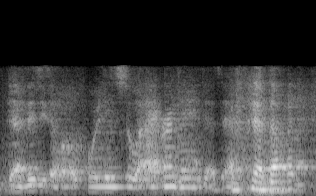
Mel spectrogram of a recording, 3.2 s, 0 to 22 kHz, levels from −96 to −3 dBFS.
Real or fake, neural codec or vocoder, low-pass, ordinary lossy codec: fake; codec, 16 kHz, 0.5 kbps, X-Codec, HuBERT features, trained on balanced general audio; 5.4 kHz; AAC, 24 kbps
